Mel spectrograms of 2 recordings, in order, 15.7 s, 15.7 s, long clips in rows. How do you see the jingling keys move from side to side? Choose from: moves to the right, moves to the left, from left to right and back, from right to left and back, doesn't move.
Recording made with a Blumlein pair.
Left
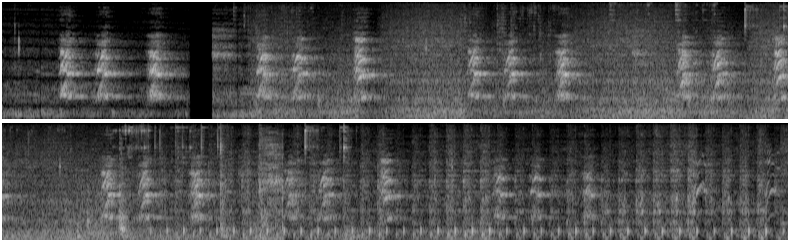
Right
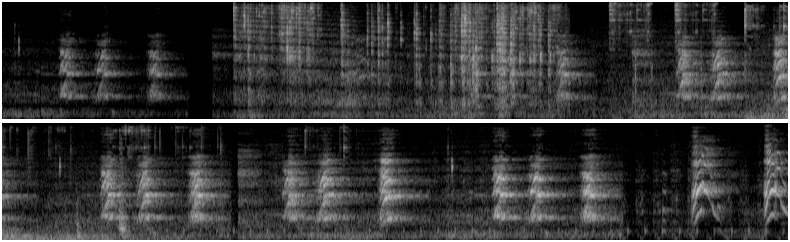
moves to the left.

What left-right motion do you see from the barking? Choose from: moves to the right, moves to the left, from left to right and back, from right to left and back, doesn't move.
moves to the right.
